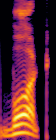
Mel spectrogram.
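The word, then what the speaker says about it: boat: বি, বি এর জন্য কি হয়? বো। নেক্সট ও এ, ও এ এটা হচ্ছে ভাওয়েল ব্লেন্ডিং ওয়ার্ড, এর জন্য সাউন্ড হয় ওকার, তাহলে কি হলো? বইয়ে ওকার। এবং টি, টি এর জন্য টো। এবার একসঙ্গে উচ্চারণ করো, বি ও এ টি, বট।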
